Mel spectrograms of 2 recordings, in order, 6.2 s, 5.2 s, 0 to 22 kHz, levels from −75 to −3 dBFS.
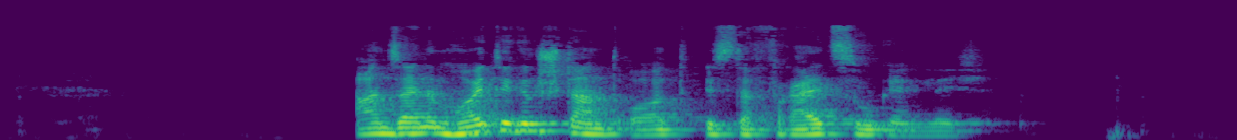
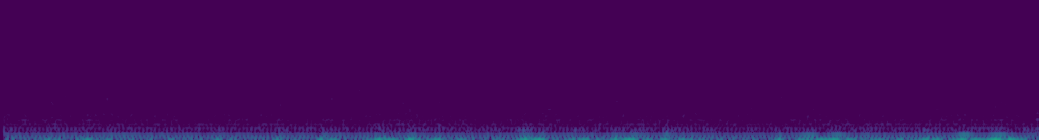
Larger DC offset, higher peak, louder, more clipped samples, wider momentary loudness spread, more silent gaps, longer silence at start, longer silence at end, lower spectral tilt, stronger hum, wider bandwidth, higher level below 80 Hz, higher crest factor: neither; first, -2 dBFS vs -34 dBFS; first, -19 LUFS vs -59 LUFS; neither; first, 12 LU vs 3 LU; neither; first, 1.8 s vs 0 s; first, 1.3 s vs 0 s; first, -6 dB/octave vs -4.5 dB/octave; second, none vs 50 Hz at -60 dBFS; second, 11.5 kHz vs 16.5 kHz; about the same, -56 dBFS vs -58 dBFS; about the same, 20 dB vs 16 dB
